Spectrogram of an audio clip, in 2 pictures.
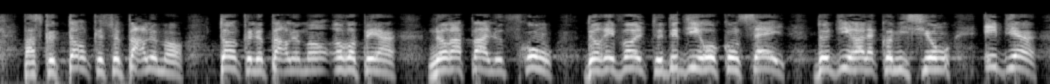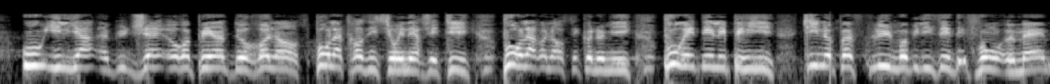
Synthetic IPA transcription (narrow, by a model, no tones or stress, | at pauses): paʁsə̥kət̪ɑ̃kəsəpaʁləmɑ̃t̪ɑ̃kələpaʁləmɑ̃øʁɔpeɛ̃nɔʁapaləfχɔ̃d̪əʁevɔlt̪d̪əd̪iʁokɔ̃sɛjd̪əd̪iʁalakɔmisjɔ̃ebjɛ̃ | uiliaɛ̃byd̪ʒɛøʁɔpeɛ̃d̪əʁəlɑ̃spuʁlat̪χɑ̃zisjɔ̃enɛʁʒet̪ikpuʁlaʁəlɑ̃sekɔnɔmikpuʁed̪elepeikʲinəpœvplymɔbilized̪efɔ̃ømɛm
